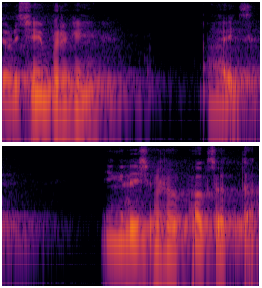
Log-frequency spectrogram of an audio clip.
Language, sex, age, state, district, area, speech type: Goan Konkani, male, 18-30, Goa, Quepem, rural, spontaneous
